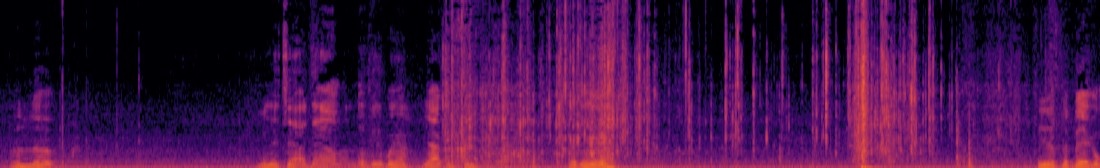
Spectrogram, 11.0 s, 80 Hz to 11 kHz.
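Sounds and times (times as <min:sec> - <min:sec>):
bubble wrap crinkling: 0:04.3 - 0:10.4.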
